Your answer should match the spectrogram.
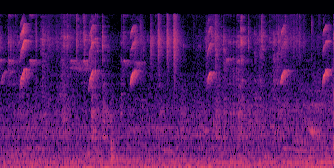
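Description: A small bird chirping faintly: about six short, high chirps spaced irregularly.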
